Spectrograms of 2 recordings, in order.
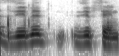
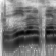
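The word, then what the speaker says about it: siebzehn: Jackson ये हो जाएगा जिप्सन ठीक है ना जीबन मत कर देना इसको ठीक है ना जीबन जीबनसेन मत कर देना यह हो जाएगा जिप्सन ठीक है जिपसेन और यह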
